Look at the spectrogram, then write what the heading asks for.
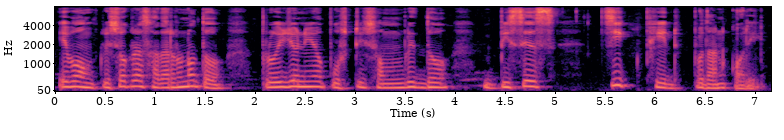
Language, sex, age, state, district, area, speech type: Bengali, female, 60+, West Bengal, South 24 Parganas, rural, spontaneous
